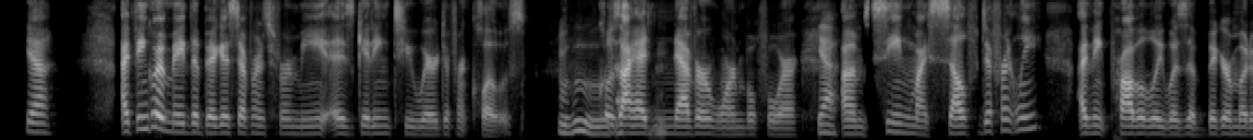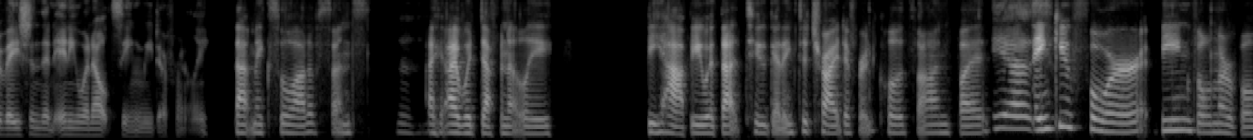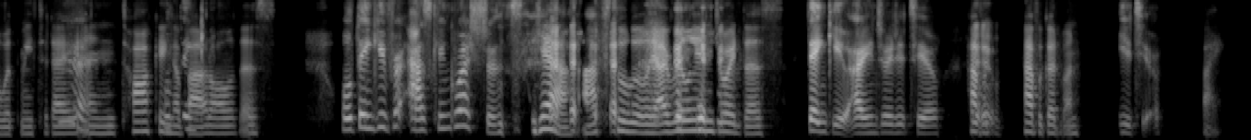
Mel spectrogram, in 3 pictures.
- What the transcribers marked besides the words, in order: laugh; chuckle
- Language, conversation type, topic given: English, unstructured, How do you measure progress in hobbies that don't have obvious milestones?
